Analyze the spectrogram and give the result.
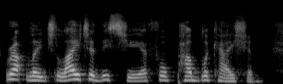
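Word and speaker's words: Routledge: be submitted to now how do you say that is it rut that's right oh it is rutl later this year for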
